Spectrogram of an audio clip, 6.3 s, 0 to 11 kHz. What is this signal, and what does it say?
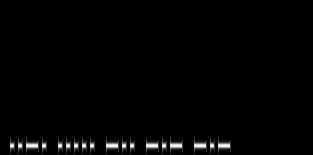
Morse code, heard as a keyed tone, about 15 wpm, 700 Hz. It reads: F5DKK
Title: DXCC-100 Call Signs - 5 Characters - Repeated 3x - 15wpm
